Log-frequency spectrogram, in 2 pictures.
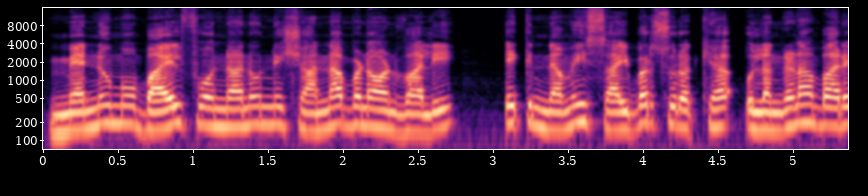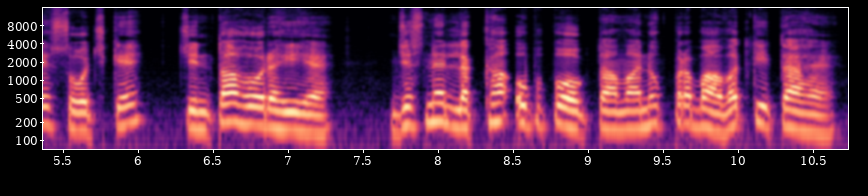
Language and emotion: Punjabi, fearful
